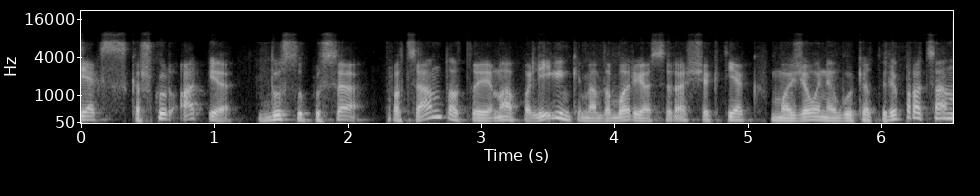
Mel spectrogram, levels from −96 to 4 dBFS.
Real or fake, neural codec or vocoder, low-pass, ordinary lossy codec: fake; codec, 16 kHz, 4 kbps, X-Codec, HuBERT features, trained on LibriSpeech; 7.2 kHz; Opus, 16 kbps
